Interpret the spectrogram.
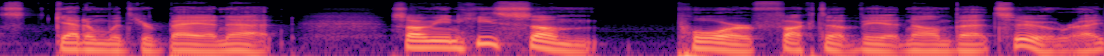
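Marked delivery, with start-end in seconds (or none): none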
